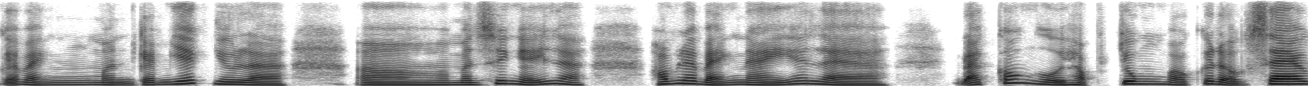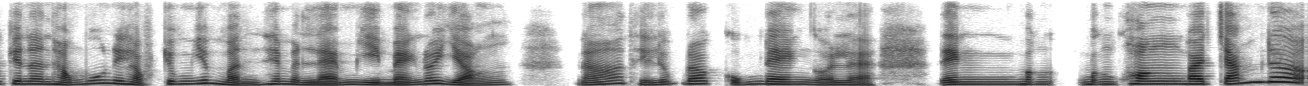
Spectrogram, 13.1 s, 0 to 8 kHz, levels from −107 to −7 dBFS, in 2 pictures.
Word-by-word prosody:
cái - - -2
bạn 180 +1 -4
mình 170 -2 -3
cảm 180 +4 -2
giác 265 +5 +1
như 215 -3 0
là, 160 -5 +1 0.3
ờ, 160 -2 -2 0.2
mình 185 0 -1
suy 270 +9 -2
nghĩ 200 -1 0
là 235 -8 -1 0.3
hổng 225 +3 0
lẽ 270 -1 +2
bạn 180 -2 +1
này 175 0 -1
á 255 - -2
là 155 - -1 0.3
đã - - +3
có 320 +1 +1
người 200 - 0
học 175 - -1
chung 235 -2 +2
vào 175 -5 -1
cái 245 +9 -2
đợt 155 -6 +1
sau 235 -1 +7
cho 250 - +1
nên 235 -2 -1
hổng 200 -1 +1
muốn 285 +3 -2
đi 265 - +1
học 190 -8 +1
chung 240 0 -1
với 285 +3 0
mình, 180 - +1
hay 235 - 0
mình 205 -5 -1
làm 160 +3 +1
gì 175 -3 +1
bạn 160 +4 +1
đó 260 - +1
giận? 180 - +1 0.3
Đó, 210 +9 -1
thì 180 - -4
lúc 210 +8 -4
đó 250 +1 +3
cũng 220 -3 -5
đang, 215 -3 +2
gọi 170 -2 -1
là, 175 -1 -1 0.3
đang 215 +2 0
bâng 215 0 -2
bâng 215 +1 -4
khuâng 245 +1 +2
ba 235 - +8
chấm 245 +4 +4
đó. 415 -3 +5
210 Hz, 265 wpm, -24 LUFS, 175-245 Hz, 0.3 s, ba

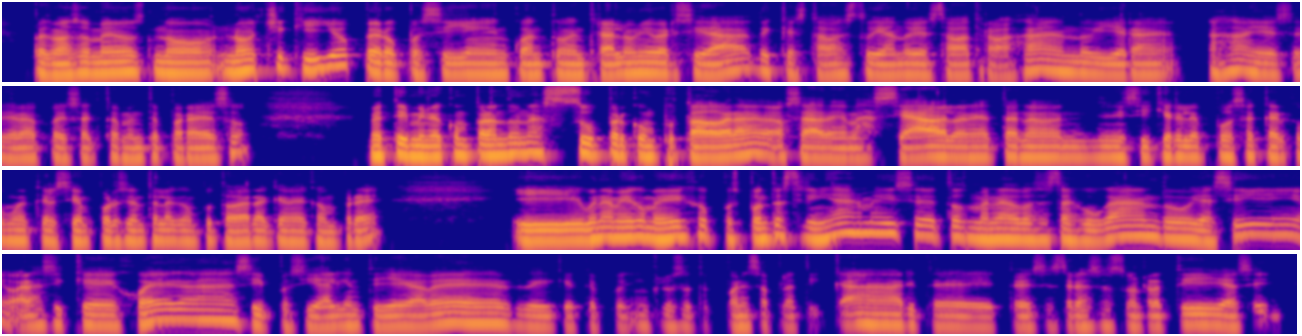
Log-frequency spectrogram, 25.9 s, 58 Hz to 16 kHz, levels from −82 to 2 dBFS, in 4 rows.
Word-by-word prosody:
Pues, 110 - +1
más 105 +1 +3
o 120 - +2
menos, 120 +1 +2
no 115 0 +3
no 130 +2 +3
chiquillo, 155 +6 0
pero, 115 - +3
pues, 100 - -4
sí, 110 0 -2
en 110 0 -1
cuanto 105 0 -1
entré 105 -1 +1
a - - +4
la 110 - 0
universidad, 115 +3 +1
de 130 -2 -4
que 125 - -8
estaba 100 -1 -4
estudiando 105 0 -2
y - - +1
estaba 100 -1 -2
trabajando, 130 -1 -2
y 105 -1 -2
era 105 +1 -3
ajá. 135 +4 -3
Y 115 - -1
ese 105 0 -5
era 105 0 -1
pa 105 0 -5
exactamente 105 +1 -5
para 105 0 0
eso. 105 - -6 0.6
Me 125 - +5
terminé 125 -3 +5
comprando 130 +1 +4
una 150 +1 +1
supercomputadora. 130 -2 +4
O - - -7
sea, 110 -3 +4
demasiado, 105 +2 +5
la 115 - +1
neta. 115 +1 0
No 115 0 +1
ni 115 0 -4
siquiera 115 +2 -2
le 115 - 0
puedo 115 +2 -4
sacar 115 -2 -2
como 120 0 -3
que 120 - -5
el - - -4
100% 115 +1 -3
de 120 - -1
la - - -4
computadora 115 -1 -1
que 120 - -4
me 110 -1 -2
compré. 105 -2 -4 0.6
Y 120 +1 +4
un 130 +3 +3
amigo 145 +1 +3
me 130 -1 +4
dijo: 150 +2 0
"Pues 130 -1 -7
ponte 135 +4 +1
a - - -2
streamear". 145 +8 0
Me 195 0 -1
dice: 190 -2 -2
"De 160 - -2
todas 155 -2 -4
maneras 130 -1 +2
vas 125 - 0
a - - -4
estar 125 0 -2
jugando 140 +3 0
y 120 - +1
así. 170 +8 -4
Ahora 110 -7 -1
sí 120 0 -8
que 110 -2 -1
juegas, 155 +4 -1
y, 115 - -1
pues, - - -14
si 105 - -3
alguien 105 +3 -3
te 105 - -10
llega 105 0 0
a - - -1
ver, 130 0 +1
de 105 -2 -5
que 100 - -10
te - - -14
pue 100 - -14
incluso 105 -1 -13
te - - -28
pones 105 0 -6
a - - -8
platicar 120 +3 -3
y - - -6
te-te 100 -2 -5
desestresas 105 +1 -8
un 105 - -6
ratillo", 120 +3 -2
y - - +1
así. 105 +8 -5
115 Hz, 245 wpm, -23 LUFS, 105-130 Hz, 0.6 s, Me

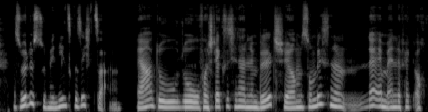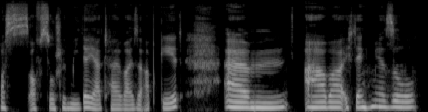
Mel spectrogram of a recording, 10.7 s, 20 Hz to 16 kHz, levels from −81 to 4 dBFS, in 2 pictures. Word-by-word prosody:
„Das 190 +3 -5
würdest 300 +5 +2
du - - -3
mir 170 - 0
nie 205 +7 +1
ins 245 - -4
Gesicht 255 +3 -4
sagen.“ 150 -1 -6 0.2
Ja? 190 +6 +2
Du 185 -3 +2
du 185 -1 +2
versteckst 195 +3 0
dich 225 - -4
hinter 205 -1 +1
deinem 190 -1 +3
Bildschirm 190 -3 +1
so 200 - -3
'n 215 - +2
bisschen, 215 - -1
ne, 235 0 -1
im 205 -3 +2
Endeffekt 190 +1 -2
auch, - - -6
was 170 -3 -2
auf 155 0 -5
Social 155 +2 -2
Media 155 +3 -1
ja 155 -5 +1
teilweise 140 -1 -4
abgeht. 160 +7 -4 0.5
Ähm, 180 -1 +4 0.2
aber 185 0 +3
ich 175 +1 -6
denke 185 0 +1
mir 205 -2 0
so 190 0 0
185 Hz, 200 wpm, -29 LUFS, 175-205 Hz, 0.5 s, Ähm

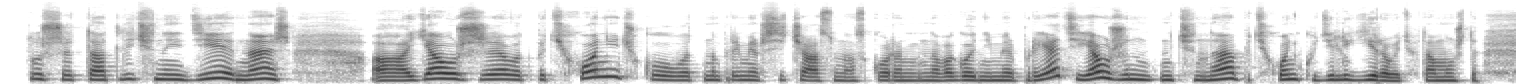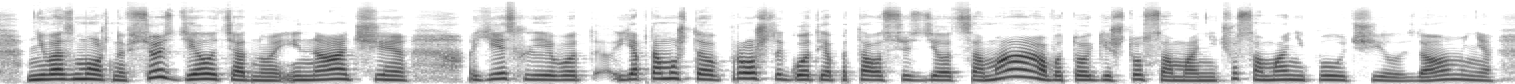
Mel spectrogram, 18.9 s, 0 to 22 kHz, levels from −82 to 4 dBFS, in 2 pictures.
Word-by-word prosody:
Слушай, 240 -3 -4
это 210 0 0
отличная 230 +1 -3
идея, 250 +7 0
знаешь, 235 +2 +1 0.5
а 175 0 +2
я 245 +8 +4
уже 230 -3 +2
вот 210 -1 -4
потихонечку, 280 - -2
вот, 185 0 -6
например, 195 -1 -5
сейчас 180 -4 -4
у - - -7
нас 165 0 -7
скоро 180 +1 -5
н 175 0 -6
новогодние 180 +1 -2
мероприятия, 190 - -1
и - - -1
я 280 +5 +7
уже 235 -7 0
н 215 -3 -1
начинаю 210 +5 0
потихоньку 225 -2 -4
делегировать, 200 -5 -1
потому 170 0 -3
что 165 -1 -10 0.4
невозможно 230 -1 +5
всё 310 - +3
сделать 235 -1 +3
одной, 180 -3 +1
иначе, 210 -1 +3 0.4
если 220 0 -1
вот, 205 0 -2
э, - - -13
я 235 +3 0
потому 260 +2 +3
что 245 -4 +1
прошлый 260 +1 +1
год 215 +1 +1
я 205 - 0
пыталась 200 0 -1
всё 205 - -5
сделать 190 0 -3
сама. 235 - +5
А - - +7
в 200 - -1
итоге 200 -1 -1
что? 225 +4 -3
Сама 175 -4 -1
ничего, 175 +9 -6
сама 210 -4 0
не 205 -1 -1
получилось, 185 -5 -5
да, 170 +4 +1
у - - -2
меня. 200 -6 -4
210 Hz, 185 wpm, -21 LUFS, 190-235 Hz, 0.5 s, я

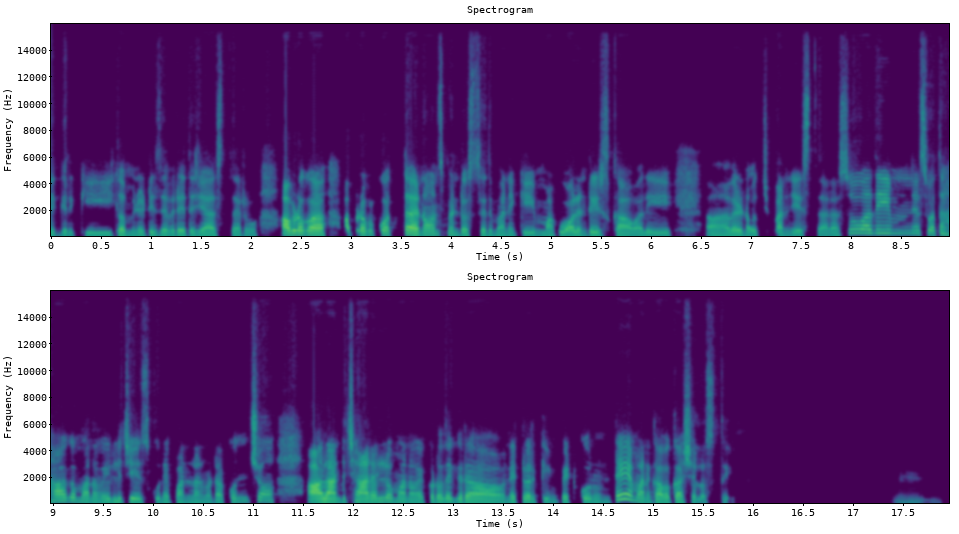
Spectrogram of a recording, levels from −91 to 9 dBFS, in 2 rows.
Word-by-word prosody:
దెగ్గరికి 170 0 -10 0.2
ఈ - - -11
కమ్యూనిటీస్ 185 0 -3
ఎవరైతే 175 0 -4
జెస్తారో, 170 -1 -5 0.3
అప్పుడొక 250 0 +7 0.4
అప్పుడొక 235 0 0
కొత్త 245 +2 -3 0.2
అనౌన్స్‌మెంటొస్తది 215 -5 -4
మనకి, 170 0 -8 0.2
"మాకు 185 +1 -6
వాలంటీర్స్ 185 -1 -2
కావాలి 165 -2 -3 0.6
ఆహ్, 175 - -4
ఎవరైనా 180 0 -2
వచ్చి - - -20
పని 170 -1 -6
జెస్తారా?" 170 0 -8
సో, 295 - -3
అది 290 0 +1 0.3
నేను 260 -2 -6
స్వతహాగా 250 0 +1
మనం 210 -1 -3
వెళ్లి 215 +1 -5
చేసుకునే 200 -1 -4
పనులనమాట. 165 -2 -9 0.2
కొంచెం 245 +2 -4 0.5
అలాంటి 210 -1 +6
చానెల్‌లో 220 +2 +3
మనం 205 -1 -3
ఎక్కడో 215 +2 -3
దెగ్గర 205 0 0 0.4
నెట్‌వర్కింగ్ 205 -1 -5
పెట్టుకొనుంటే 195 - -1 0.2
మనకవకాశాలొస్తాయి. 195 -6 -3 1.6
హ్మ్. 160 -2 -30
195 Hz, 120 wpm, -23 LUFS, 175-220 Hz, 1.6 s, అప్పుడొక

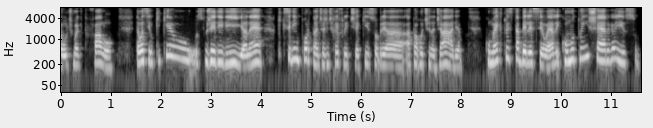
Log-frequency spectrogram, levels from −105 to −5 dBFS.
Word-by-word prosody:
a - - +1
última 180 +2 -5
que 180 - -26
tu - - -33
falou. 175 -8 -3 0.4
Então 220 - -1
assim, 245 -1 +9
o - - -10
que 225 +3 -12
que 245 - -8
eu 295 -6 -5
sugeriria, 220 -5 0
né, 215 +5 +2 0.3
o - - -52
que - - -12
que - - +7
seria 280 -4 +4
importante 255 -8 -5
a - - -7
gente 195 +1 -10
refletir 190 -5 -5
aqui 190 +4 -10
sobre 190 -1 +5
a 175 -2 -4
a - - -8
tua 200 +1 -7
rotina 195 -3 -8
diária. 175 -2 -4 0.5
Como 225 -4 -4
é 235 - +1
que 255 - -13
tu 305 - -8
estabeleceu 220 - +5
ela 185 +6 -1
e - - -4
como 255 +1 -2
tu 280 +2 -10
enxerga 280 -5 0
isso. 215 -7 +4
215 Hz, 200 wpm, -23 LUFS, 190-250 Hz, 0.5 s, assim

